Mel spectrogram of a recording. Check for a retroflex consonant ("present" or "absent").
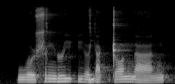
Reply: present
